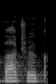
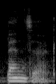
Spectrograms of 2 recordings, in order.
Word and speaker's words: Benza: So you'll also see this as Om Ah Vajra Guru Pema Siddhi Hung or Om Ah Benza Guru Pema Siddhi Hung. I went with Benza because that's the Tibetan pronunciation, is what's on the recordings.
